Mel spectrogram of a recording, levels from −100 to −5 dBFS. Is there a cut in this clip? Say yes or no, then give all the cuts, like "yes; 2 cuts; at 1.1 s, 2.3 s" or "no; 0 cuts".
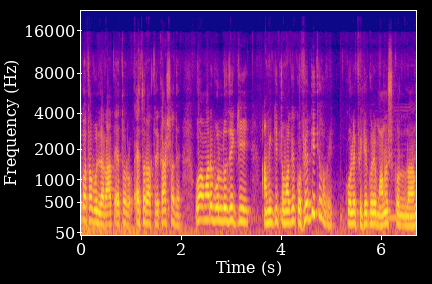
yes; 1 cut; at 5.2 s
